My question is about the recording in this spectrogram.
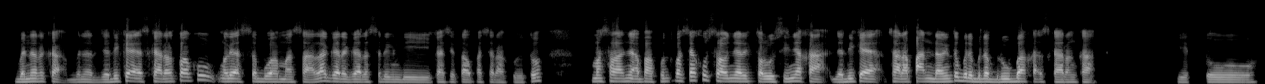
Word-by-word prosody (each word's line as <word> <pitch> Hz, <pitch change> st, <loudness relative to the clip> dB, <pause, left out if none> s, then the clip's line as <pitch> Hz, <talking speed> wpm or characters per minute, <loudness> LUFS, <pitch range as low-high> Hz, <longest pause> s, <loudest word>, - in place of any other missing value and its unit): Benar, 135 Hz, +3 st, +1 dB
Kak, 135 Hz, -, -3 dB
benar. 110 Hz, 0 st, -8 dB
Jadi, 125 Hz, +4 st, -3 dB
kayak 135 Hz, 0 st, +3 dB
sekarang 135 Hz, -2 st, +2 dB
tuh 175 Hz, -, +4 dB
aku 170 Hz, +5 st, -4 dB, 0.2 s
ngelihat 135 Hz, -1 st, +3 dB
sebuah 130 Hz, -1 st, -1 dB
masalah, 120 Hz, +5 st, 0 dB
gara-gara 120 Hz, -4 st, +2 dB
sering 115 Hz, -2 st, -7 dB
dikasih 110 Hz, +1 st, -5 dB
tahu 110 Hz, -1 st, -2 dB
pacar 110 Hz, -1 st, -7 dB
aku 100 Hz, 0 st, -10 dB
itu, 150 Hz, +10 st, -3 dB, 0.5 s
masalahnya 145 Hz, 0 st, +1 dB
apa 135 Hz, -, +3 dB
pun 130 Hz, +3 st, -7 dB
tuh 145 Hz, -, -16 dB
pasti 165 Hz, 0 st, +1 dB
aku 185 Hz, +3 st, +2 dB
selalu 145 Hz, -7 st, +3 dB
nyari 140 Hz, 0 st, +3 dB
solusinya, 135 Hz, +4 st, +1 dB
Kak. -, -, +1 dB
Jadi, 120 Hz, +3 st, -1 dB
kayak 130 Hz, -3 st, +5 dB
cara 135 Hz, -2 st, +4 dB
pandang 130 Hz, 0 st, +3 dB
itu 175 Hz, +5 st, -1 dB
benar-benar 135 Hz, -5 st, +3 dB
berubah 130 Hz, +2 st, +3 dB
Kak, 130 Hz, -, -5 dB
sekarang 115 Hz, -1 st, -1 dB
Kak. -, -, -3 dB, 0.8 s
Gitu. 110 Hz, 0 st, -4 dB
130 Hz, 185 wpm, -26 LUFS, 115-140 Hz, 0.8 s, kayak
